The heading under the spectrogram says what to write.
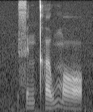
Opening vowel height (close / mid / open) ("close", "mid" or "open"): close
